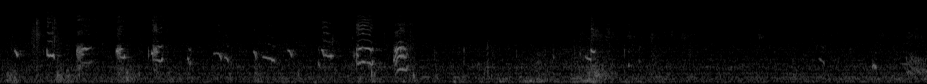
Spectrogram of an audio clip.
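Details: Five blenheim Cavalier King Charles Spaniel puppies in their new, bigger pen give a quick series of short, high whimpers and yips, several per second, over a steady hiss of room noise, fading out after about five seconds.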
